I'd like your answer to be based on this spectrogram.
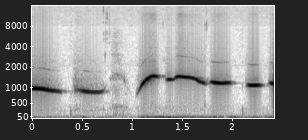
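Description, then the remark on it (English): A person whistles a short melodic tune, clear pure notes gliding between pitches in a lilting phrase with brief pauses, no talking over it. It is a catchy whistling number, one of the songs from a film. “We hit it off with just an insanely catchy whistling number.”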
